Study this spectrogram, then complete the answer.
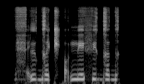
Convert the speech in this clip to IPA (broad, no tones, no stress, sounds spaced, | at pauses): h ɛ̰ lʲ ɡ ɤ t͡ʃʼ ɔ̰ mʲ ə fʲ u ɡ ə ɡ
